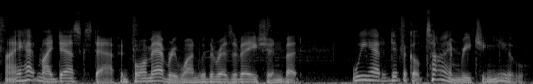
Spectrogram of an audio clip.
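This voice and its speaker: A suave, deferential hotel manager for an audio drama. His delivery is theatrical and extremely animated in pitch, with noticeable fry. Faint music plays behind him. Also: a little fast. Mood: smooth, reassuring. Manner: formal, courteous, theatrical.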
